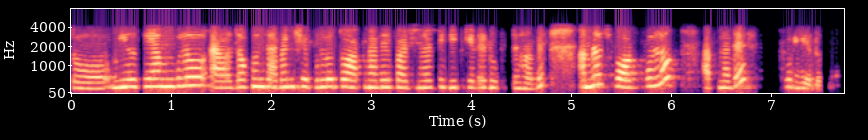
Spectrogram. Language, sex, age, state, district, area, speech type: Bengali, female, 18-30, West Bengal, Kolkata, urban, conversation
